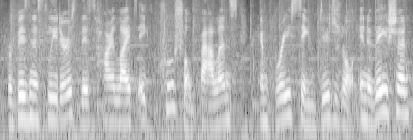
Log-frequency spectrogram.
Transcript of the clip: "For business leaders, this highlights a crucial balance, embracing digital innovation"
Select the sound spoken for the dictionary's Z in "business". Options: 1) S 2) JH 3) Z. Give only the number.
3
